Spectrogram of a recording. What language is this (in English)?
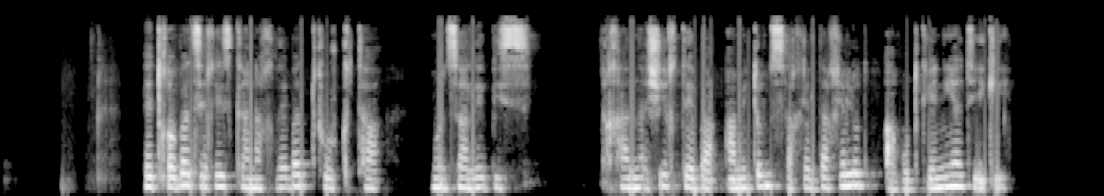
Georgian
